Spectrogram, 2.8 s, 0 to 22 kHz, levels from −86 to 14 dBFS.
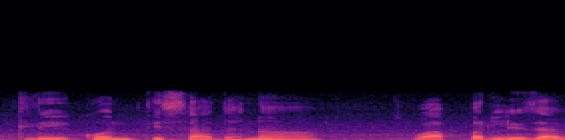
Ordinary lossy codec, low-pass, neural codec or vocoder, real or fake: none; none; none; real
